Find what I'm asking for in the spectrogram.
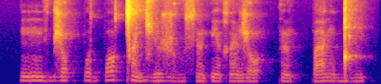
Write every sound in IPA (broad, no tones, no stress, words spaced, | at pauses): nːɛ̤dʐɔpːodpɔ ǀãd͡ʑy ʐo̤ sœ̃pʲɛ̃χɛ̃ʐɔ kːœ̃pːaŋ ɡ͡ǃi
